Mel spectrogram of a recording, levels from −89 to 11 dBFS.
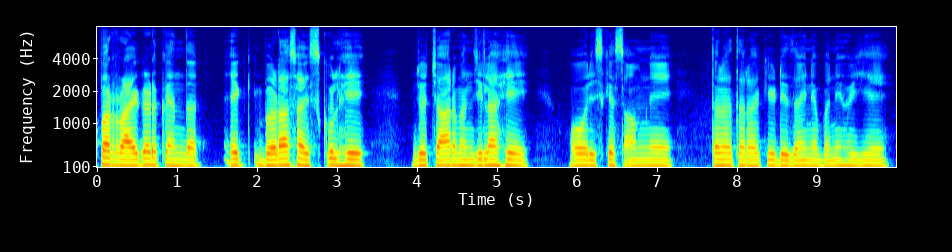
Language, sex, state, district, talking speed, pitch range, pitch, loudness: Hindi, male, Chhattisgarh, Raigarh, 125 wpm, 120-130 Hz, 125 Hz, -18 LUFS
